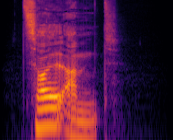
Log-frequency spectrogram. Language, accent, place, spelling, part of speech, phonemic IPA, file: German, Germany, Berlin, Zollamt, noun, /ˈt͡sɔlˌʔamt/, De-Zollamt.ogg
- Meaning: customs office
